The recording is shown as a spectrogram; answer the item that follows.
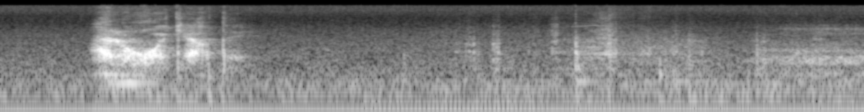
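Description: A brief soft, whispered voice about half a second in. Then a few faint small ticks as the stiff cardboard page of a board book is turned.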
